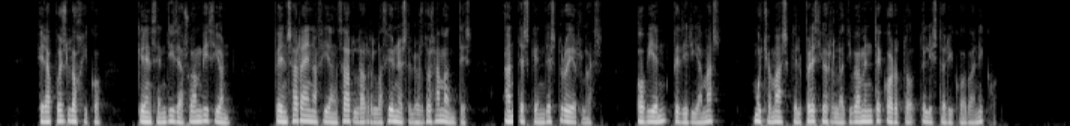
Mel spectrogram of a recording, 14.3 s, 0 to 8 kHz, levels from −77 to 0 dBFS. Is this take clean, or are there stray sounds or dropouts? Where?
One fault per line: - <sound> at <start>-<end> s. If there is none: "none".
- dropout at 6.8-6.9 s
